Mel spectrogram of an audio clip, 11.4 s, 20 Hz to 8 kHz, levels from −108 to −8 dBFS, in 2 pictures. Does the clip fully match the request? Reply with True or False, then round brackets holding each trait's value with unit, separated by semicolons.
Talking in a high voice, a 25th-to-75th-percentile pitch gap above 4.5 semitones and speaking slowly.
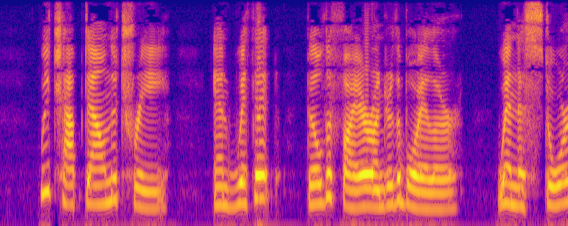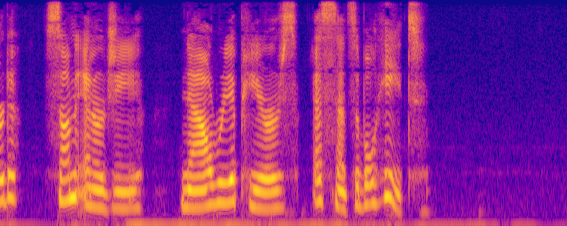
True (210 Hz; 5.0 semitones; 130 wpm)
